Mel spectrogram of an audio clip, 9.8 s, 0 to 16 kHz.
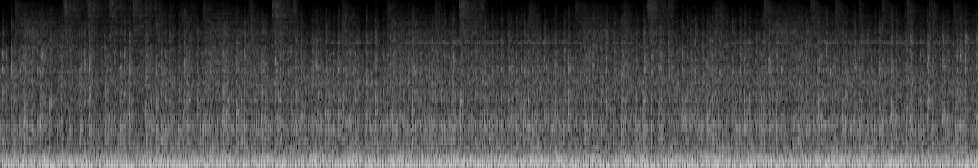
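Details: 1972 AMC Javelin race car with aluminum-rod AMC 401 V8, stopped on the street after a suspected noise and after retightening loose header bolts, checked with a stethoscope: loud, steady, even lumpy idle with no knock or tick; sounds healthy.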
